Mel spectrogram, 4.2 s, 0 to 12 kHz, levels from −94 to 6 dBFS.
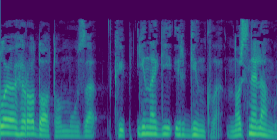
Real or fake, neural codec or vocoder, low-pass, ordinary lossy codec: real; none; 7.2 kHz; MP3, 32 kbps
